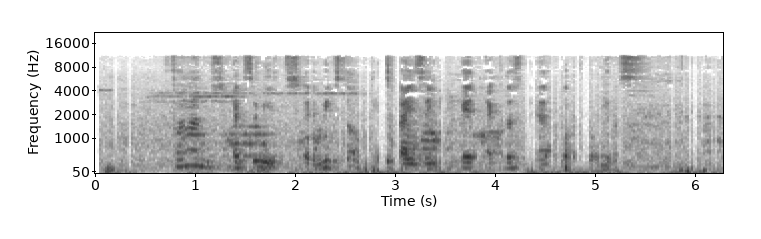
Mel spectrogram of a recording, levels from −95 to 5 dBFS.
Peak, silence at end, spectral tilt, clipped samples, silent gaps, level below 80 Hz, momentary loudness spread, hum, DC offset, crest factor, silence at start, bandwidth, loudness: -6 dBFS; 0 s; -4 dB/octave; under 0.1%; none; -42 dBFS; 13 LU; none; under 0.1%; 22 dB; 0.05 s; 11.5 kHz; -26 LUFS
